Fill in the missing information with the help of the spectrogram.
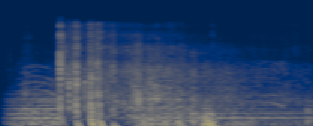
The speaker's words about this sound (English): Moments later, cameras capturing that gunfire,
